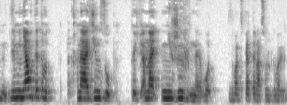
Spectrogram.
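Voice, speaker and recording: A woman talks at a moderate pace with ordinary pitch variation and big swings in loudness. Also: quiet background. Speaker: eating-video creator. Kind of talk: casual vlog chat. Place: home room. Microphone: phone near.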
